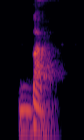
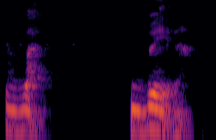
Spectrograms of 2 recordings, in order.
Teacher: En cambio, cuando está al principio, suena como b suave y se pronuncia con los labios levemente abiertos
